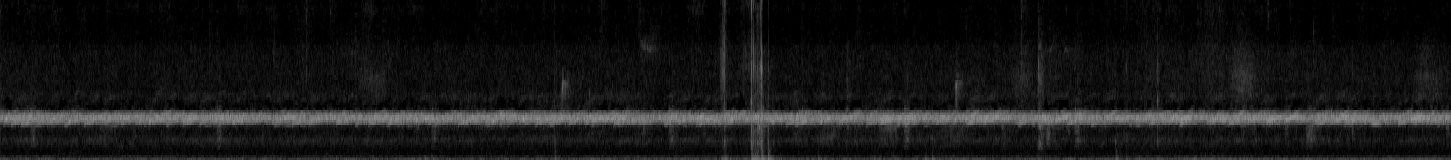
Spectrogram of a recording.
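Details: Out back at a blueberry farm, a dense chorus of spring peepers forms a constant piercing high whine, with a brief louder knock midway and low-pitched background rumble throughout.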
